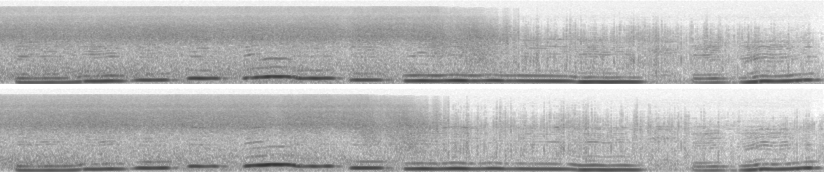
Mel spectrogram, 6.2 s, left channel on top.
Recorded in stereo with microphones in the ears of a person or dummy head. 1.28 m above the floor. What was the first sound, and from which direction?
Singing, 30° left (ahead or behind).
